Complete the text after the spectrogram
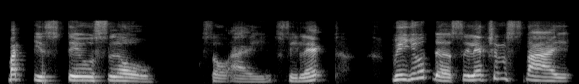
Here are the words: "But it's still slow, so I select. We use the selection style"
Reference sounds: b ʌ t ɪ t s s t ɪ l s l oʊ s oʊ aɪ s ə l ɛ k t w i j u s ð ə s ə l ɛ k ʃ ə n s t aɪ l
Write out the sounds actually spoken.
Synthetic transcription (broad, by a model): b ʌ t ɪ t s s t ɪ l s l oʊ s oʊ aɪ s ə l ɛ k t w i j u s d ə s ə l ɛ k ʃ ə n s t aɪ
